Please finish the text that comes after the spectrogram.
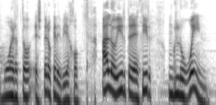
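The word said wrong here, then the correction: Glühwein: Sería Gluvain.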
